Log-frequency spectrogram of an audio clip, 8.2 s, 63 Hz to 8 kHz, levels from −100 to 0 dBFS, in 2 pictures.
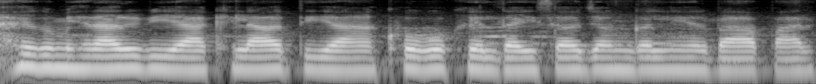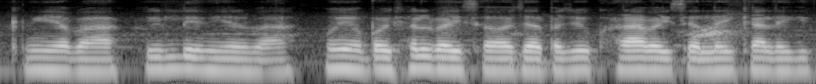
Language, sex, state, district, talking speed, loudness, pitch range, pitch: Bhojpuri, female, Uttar Pradesh, Ghazipur, 205 wpm, -24 LUFS, 140-150 Hz, 145 Hz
